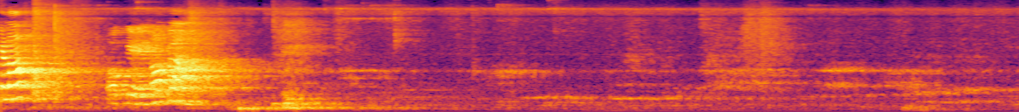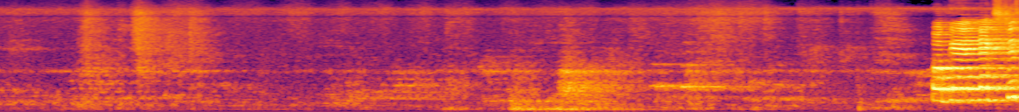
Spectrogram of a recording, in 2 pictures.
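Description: A woman speaks clearly into a nearby microphone.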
